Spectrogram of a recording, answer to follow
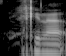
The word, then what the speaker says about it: Gila: It's like a rolled H. Gila monster.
